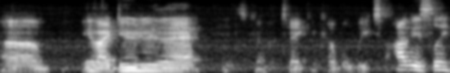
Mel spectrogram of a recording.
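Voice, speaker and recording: At a medium pitch and moderate pace, a man with an unremarkable speaking voice talks with ordinary pitch variation. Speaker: comic book reviewer. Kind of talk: casual talk to camera.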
